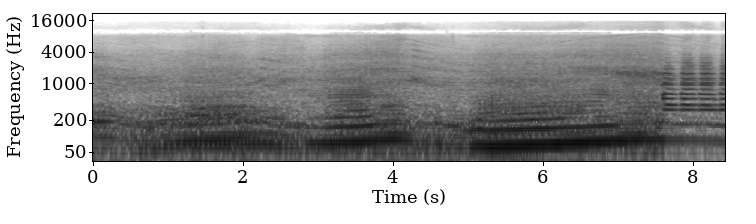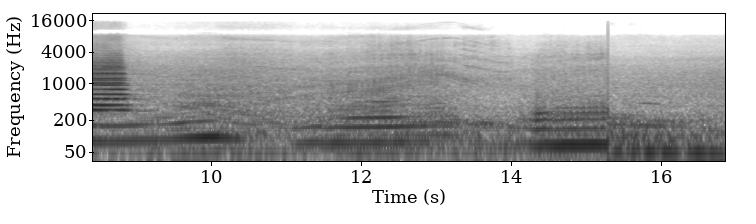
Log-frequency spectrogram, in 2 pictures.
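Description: Diesel semi trucks passing close by, their engine note swelling and loudest about six seconds in. About eight seconds in, a passing semi sounds its air horn in several short blasts lasting just over a second in all.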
